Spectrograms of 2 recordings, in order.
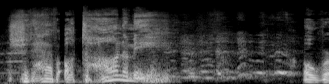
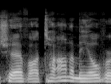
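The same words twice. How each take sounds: First: It is spoken slowly with heavy pauses. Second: It is spoken at an ordinary, quick pace.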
